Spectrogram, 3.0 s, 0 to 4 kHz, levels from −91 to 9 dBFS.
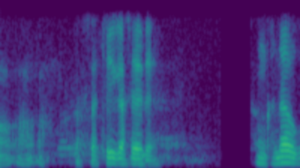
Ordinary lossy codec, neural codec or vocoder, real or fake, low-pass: none; none; real; 3.6 kHz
